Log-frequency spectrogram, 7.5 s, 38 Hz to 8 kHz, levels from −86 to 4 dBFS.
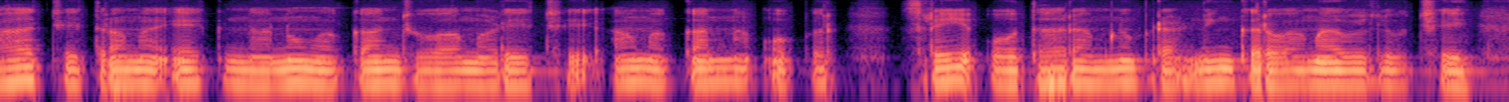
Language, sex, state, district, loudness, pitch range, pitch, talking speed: Gujarati, male, Gujarat, Valsad, -17 LUFS, 100-110 Hz, 105 Hz, 150 wpm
